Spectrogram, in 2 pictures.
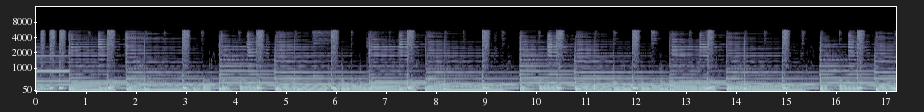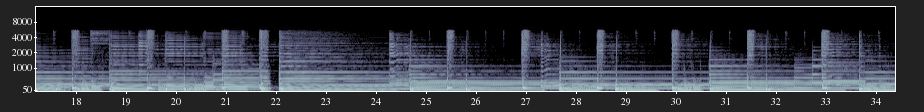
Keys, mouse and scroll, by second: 0.7 click, 0.8 click, 2.1 scroll down 1, 3.2 scroll down 1, 3.7 click, 4.2 scroll down 1, 4.6 click, 5.1 scroll down 2, 29.0 ;, 30.3 click, 31.9 click, 33.0 right click, 33.8 click.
